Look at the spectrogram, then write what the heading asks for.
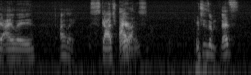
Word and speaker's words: Islay: Yeah, I think the Y is silent.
